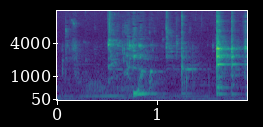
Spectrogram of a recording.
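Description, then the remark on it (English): Someone takes a drink: a soft low gulp, a couple of faint wet clicks, then a sharper clink as a glass or bottle is set down. No one speaks. “But in my opinion, let me drink before that.”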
